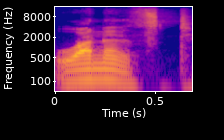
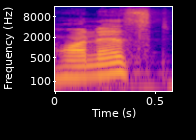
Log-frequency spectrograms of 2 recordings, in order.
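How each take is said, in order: First: The word starts with a vowel, no h. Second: The word starts with an h sound. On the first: The speaker calls it right. "এখানে এইচ এর উচ্চারণ হবে না" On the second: The speaker calls it wrong. "অনেকে হনেস্ট বলে, হনেস্ট না"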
